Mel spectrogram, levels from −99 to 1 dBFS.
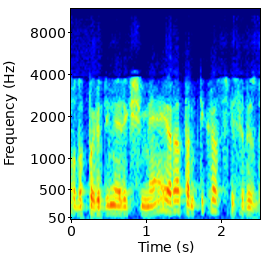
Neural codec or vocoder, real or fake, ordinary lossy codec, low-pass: none; real; AAC, 32 kbps; 10.8 kHz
